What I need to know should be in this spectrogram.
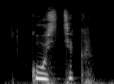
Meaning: diminutive of куст (kust): (small) bush, shrub
- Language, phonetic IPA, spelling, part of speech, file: Russian, [ˈkusʲtʲɪk], кустик, noun, Ru-кустик.ogg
